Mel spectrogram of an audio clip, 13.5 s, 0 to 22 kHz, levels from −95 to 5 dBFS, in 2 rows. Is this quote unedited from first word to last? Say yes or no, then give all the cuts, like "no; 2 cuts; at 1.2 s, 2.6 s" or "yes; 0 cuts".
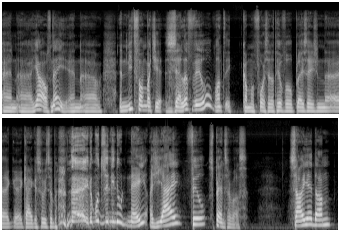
no; 1 cut; at 9.6 s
